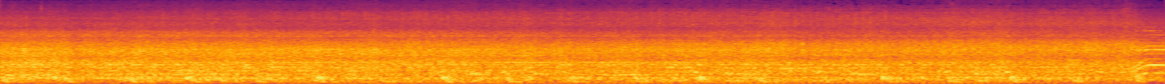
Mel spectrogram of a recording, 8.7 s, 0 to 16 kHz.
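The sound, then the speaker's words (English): A large fire truck, acquired in 2010 through a federal grant and serving Arroyo Grande, Grover Beach and Oceano, rumbles by in a parade, its heavy engine droning loudly and steadily for several seconds amid dense outdoor street noise. “This proved that starting out as a volunteer fireman can lead to driving that big truck.”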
